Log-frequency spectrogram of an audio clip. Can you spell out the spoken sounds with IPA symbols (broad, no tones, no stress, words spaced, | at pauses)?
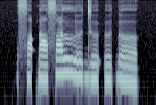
sˤaʔɾasˤʌ lːɵdɵʔɵ ɗʌ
